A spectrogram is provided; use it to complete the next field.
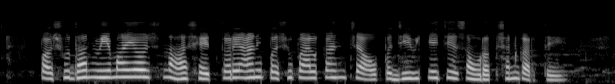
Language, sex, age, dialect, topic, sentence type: Marathi, female, 18-24, Northern Konkan, agriculture, statement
